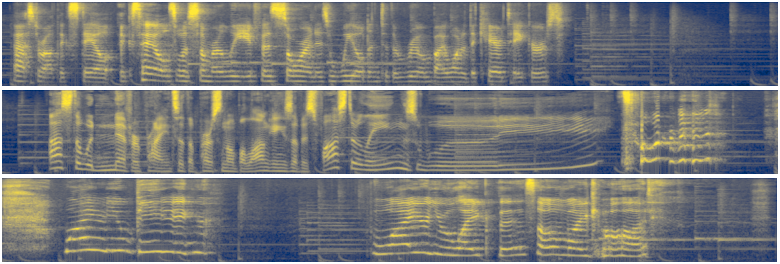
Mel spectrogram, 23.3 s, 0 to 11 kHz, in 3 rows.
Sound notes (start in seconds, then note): 14.0 laughing; 14.0 snorts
